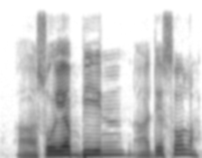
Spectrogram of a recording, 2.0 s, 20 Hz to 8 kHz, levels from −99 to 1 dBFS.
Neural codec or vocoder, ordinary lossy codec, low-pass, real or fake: none; none; 7.2 kHz; real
